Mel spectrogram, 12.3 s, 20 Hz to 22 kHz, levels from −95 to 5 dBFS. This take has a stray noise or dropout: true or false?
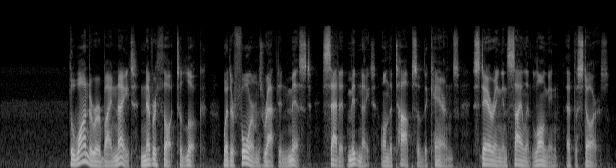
false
